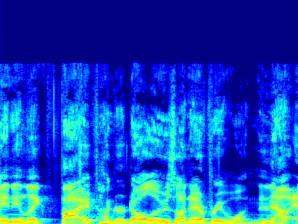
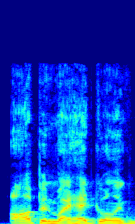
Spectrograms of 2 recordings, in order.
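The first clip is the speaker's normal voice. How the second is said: normal talking voice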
